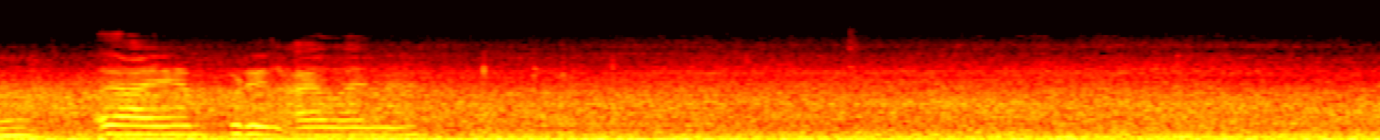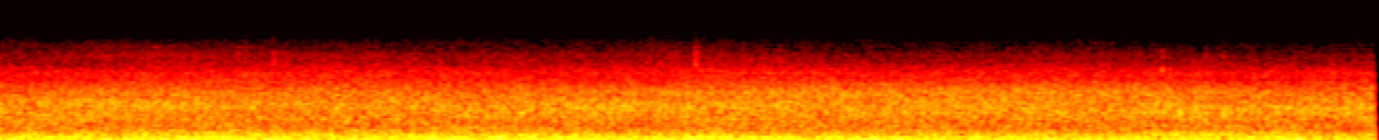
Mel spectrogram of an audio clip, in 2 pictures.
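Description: Traffic rumbles steadily in the background.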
